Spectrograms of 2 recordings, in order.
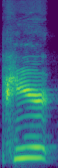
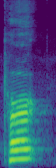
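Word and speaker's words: Peart: don't know you know canadians pronounce it pure americans we always called it pert whatever great drummer lyricist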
